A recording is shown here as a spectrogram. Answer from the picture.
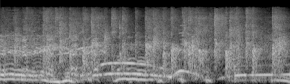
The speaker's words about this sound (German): Also ich nehme Laola. Wäre doch angesagt. Laola oder... Und auf jeden Fall brauchen wir gleich dann einen tosenden Applaus.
